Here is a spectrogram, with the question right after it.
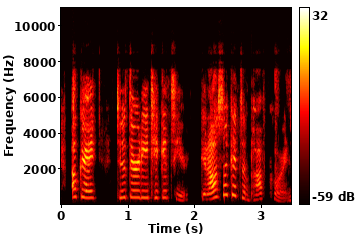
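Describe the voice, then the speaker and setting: An extremely high, squeaky cartoonish character voice from a woman, upbeat in tone and at a fairly quick pace. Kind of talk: carnival barker call. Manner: upbeat, repetitive calls.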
